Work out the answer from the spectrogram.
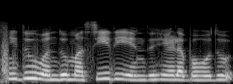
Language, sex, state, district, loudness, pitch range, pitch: Kannada, female, Karnataka, Mysore, -14 LUFS, 210-250 Hz, 215 Hz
